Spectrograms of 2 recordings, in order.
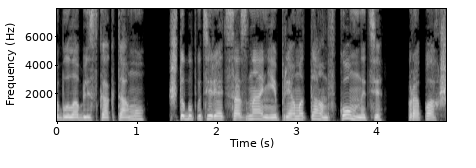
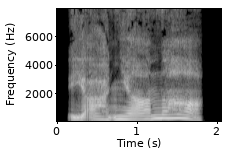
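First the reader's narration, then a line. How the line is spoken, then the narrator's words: Hoarse, strained. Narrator (Russian): хрипло выговорила Нура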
